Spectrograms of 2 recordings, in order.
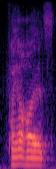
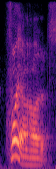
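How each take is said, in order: First: Mildly impatient mother; curt reply from an impatient mum. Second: Loud, angry burst; outraged child's outburst; furious. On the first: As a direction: toss it out with a touch of impatience. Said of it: "sagt Mama ungeduldig". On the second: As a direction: throw the word out in indignant fury. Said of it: "sagt Jana wütend". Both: A narrator's reading.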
